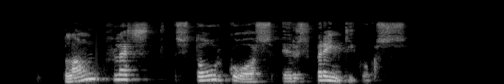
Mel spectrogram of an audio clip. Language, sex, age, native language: Icelandic, male, 30-39, Icelandic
